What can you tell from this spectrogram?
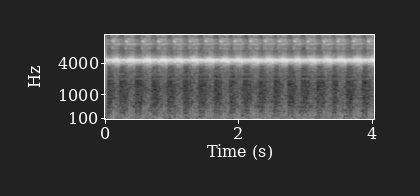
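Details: A single cricket singing loudly indoors at night, a bright ringing trill chopped into quick even beats, steady throughout the short stretch, with no other noise.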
